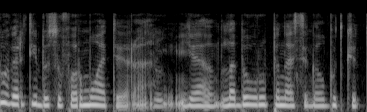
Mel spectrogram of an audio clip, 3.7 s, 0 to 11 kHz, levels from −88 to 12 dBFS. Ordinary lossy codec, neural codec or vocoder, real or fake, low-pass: AAC, 64 kbps; codec, 16 kHz, 4 kbps, FunCodec, trained on Chinese and English, 50 frames a second; fake; 7.2 kHz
